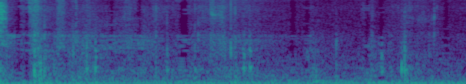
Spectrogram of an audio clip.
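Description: Near silence: room tone with a steady low hum and a few faint small clicks.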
